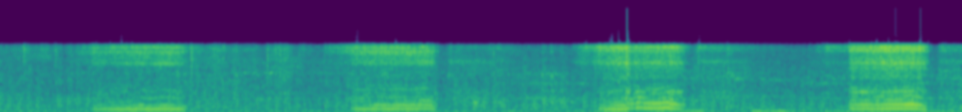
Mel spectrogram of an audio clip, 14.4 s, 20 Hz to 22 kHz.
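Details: Four loud, rough snores with quiet gaps, roughly every four seconds (about 15 a minute), from a father who fell asleep while sitting; ordinary snoring.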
